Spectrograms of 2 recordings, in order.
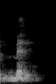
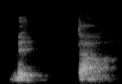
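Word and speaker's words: mettā: So either the e is pronounced short, but it's got a double consonant after it. Therefore, the entire syllable is heavy. Metta.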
